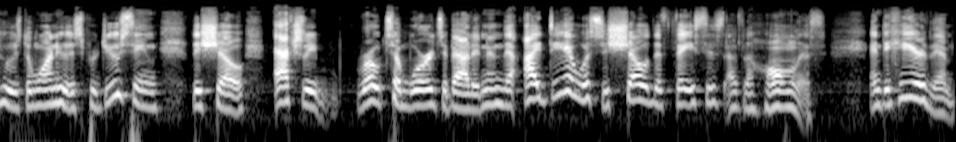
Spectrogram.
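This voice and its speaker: Een vrouw van in de tachtig, die als radiopresentatrice mededelingen doet en er oprecht en uitweidend bij praat. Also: female voice, mid-range voice. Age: 80s. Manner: earnest, rambling, conversational. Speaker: community radio host. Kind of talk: casual radio talk with announcements.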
